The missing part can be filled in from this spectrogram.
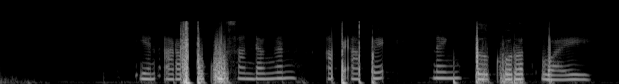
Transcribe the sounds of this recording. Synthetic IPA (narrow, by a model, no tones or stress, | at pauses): jɛnaɾəp̚t̪ukusanɖaŋan | ʔapeʔapeʔ | nɛŋb̥ə̤lɡ̥ɔ̤ɾɔt̪̚wae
